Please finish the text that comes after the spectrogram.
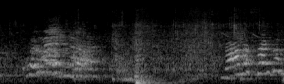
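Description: A child jumps into a well and lands with a single sharp splash mid-clip, close by, framed by children's excited voices talking before and after.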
